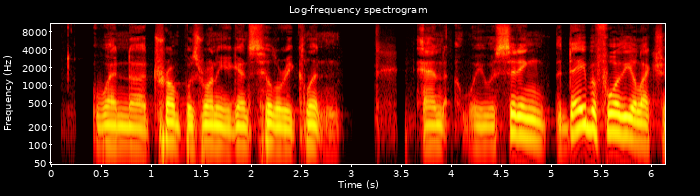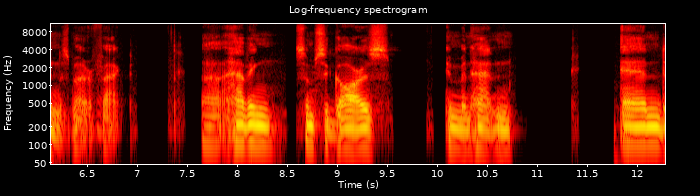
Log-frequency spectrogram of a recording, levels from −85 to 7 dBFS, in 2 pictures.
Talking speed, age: 140 wpm, 50-69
